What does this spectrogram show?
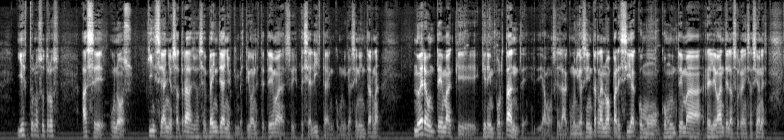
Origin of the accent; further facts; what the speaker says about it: Argentina; moved away as an adult; now in Santiago, Chile; Sí, yo soy oriundo de Argentina. Ya. Hace 5 años que estoy viviendo en Santiago de Chile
